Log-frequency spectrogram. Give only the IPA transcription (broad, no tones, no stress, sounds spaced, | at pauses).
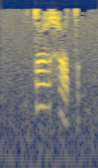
tˤ ɤ ʁ χ a tˤ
